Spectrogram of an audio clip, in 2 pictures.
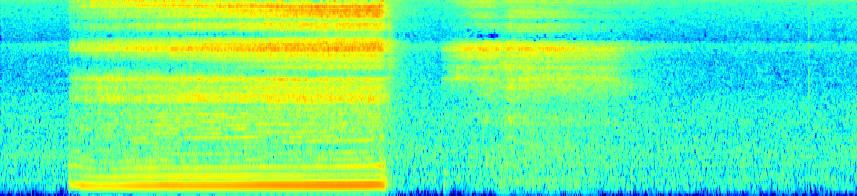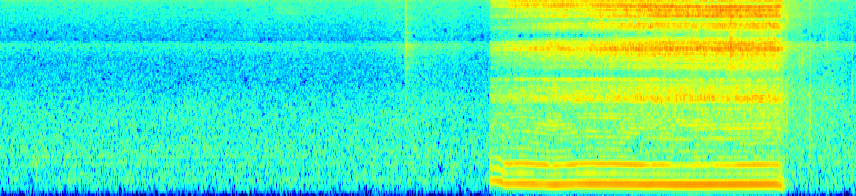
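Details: Sleeping dog: two long, loud, steady droning snores about ten seconds apart, with quiet between them; snoring.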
